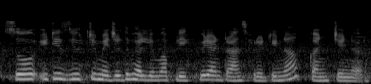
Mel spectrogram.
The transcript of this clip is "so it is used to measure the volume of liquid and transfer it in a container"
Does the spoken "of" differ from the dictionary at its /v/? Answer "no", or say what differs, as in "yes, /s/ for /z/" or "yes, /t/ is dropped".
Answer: yes, /p/ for /v/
